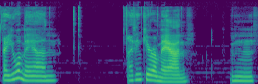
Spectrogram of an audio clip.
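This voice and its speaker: A woman's voice: mid-range voice, slow, a little mellow, faint music behind. Young woman rambling on a livestream. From United States. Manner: rambling, chatty, fillers like um and like. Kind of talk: casual stream chat. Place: home streaming desk.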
